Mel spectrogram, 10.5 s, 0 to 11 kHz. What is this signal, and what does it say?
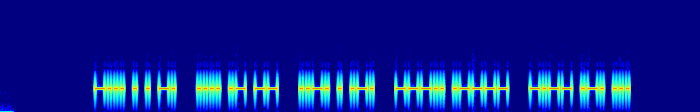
Morse code, heard as a keyed tone, about 25 wpm, 700 Hz. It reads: BEEN HAM FER 81 YRS
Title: Practice QSO - Exchange 3 - More Info - 25wpm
